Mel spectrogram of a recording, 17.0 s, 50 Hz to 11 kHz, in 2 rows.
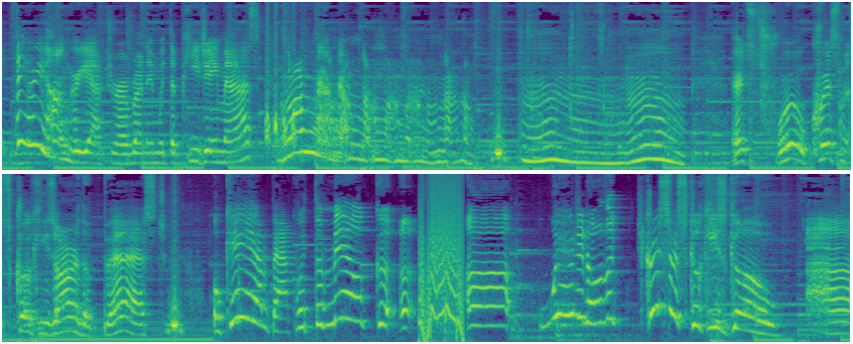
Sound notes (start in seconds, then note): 2.6 whooshing; 4.8 eating noises; 12.6 record scratches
